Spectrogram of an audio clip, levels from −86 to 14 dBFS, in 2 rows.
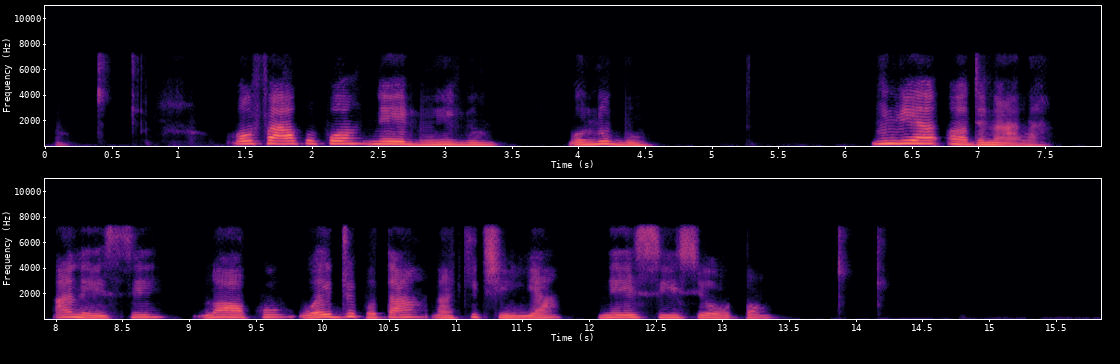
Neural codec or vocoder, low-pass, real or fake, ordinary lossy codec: codec, 16 kHz, 2 kbps, FreqCodec, smaller model; 7.2 kHz; fake; none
